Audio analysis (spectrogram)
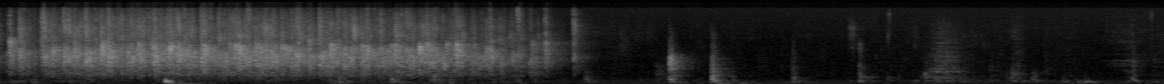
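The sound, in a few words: applause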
